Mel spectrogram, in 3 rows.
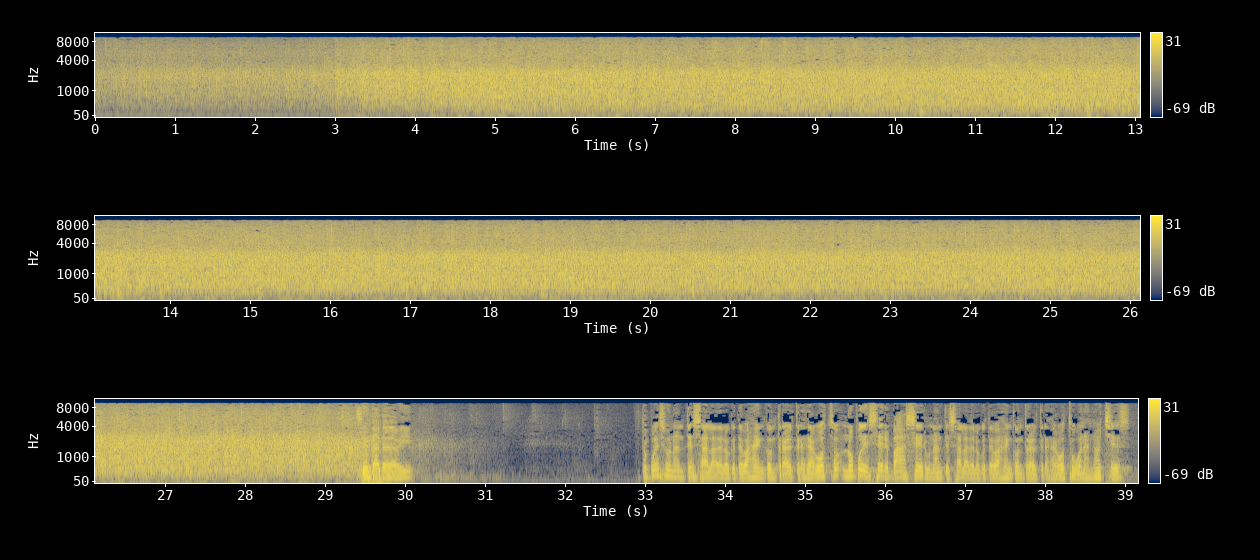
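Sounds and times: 
audience applause: 0.0s - 31.0s
speech: 29.5s - 30.2s, 33.0s - 39.1s.

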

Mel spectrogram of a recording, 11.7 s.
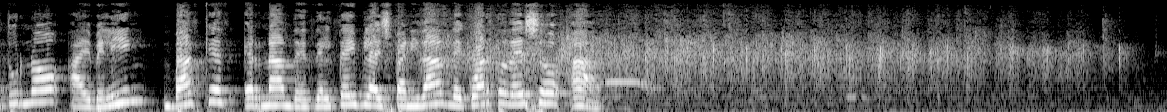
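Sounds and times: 
speech: 0.3s - 6.2s
applause: 4.1s - 11.6s.

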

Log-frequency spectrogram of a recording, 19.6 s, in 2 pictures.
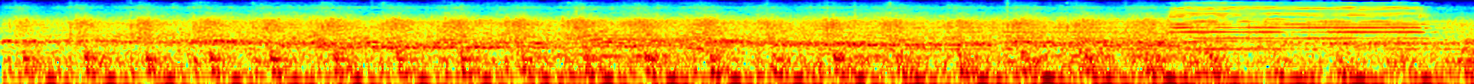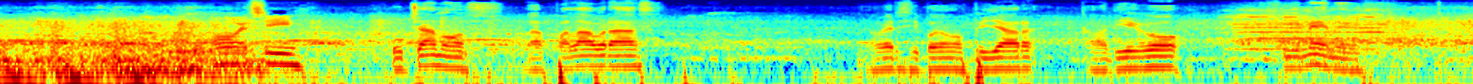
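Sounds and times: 
football stadium crowd cheering after a winning goal for Recre: 0.0s - 19.6s
air horn blaring a sustained tone: 7.7s - 9.8s, 18.0s - 19.4s
speech: 11.6s - 14.3s, 15.6s - 19.1s.

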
